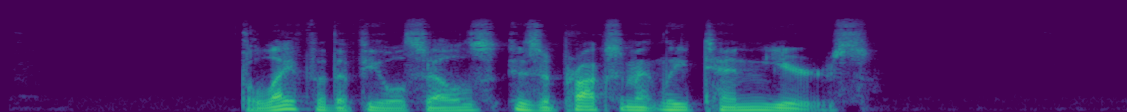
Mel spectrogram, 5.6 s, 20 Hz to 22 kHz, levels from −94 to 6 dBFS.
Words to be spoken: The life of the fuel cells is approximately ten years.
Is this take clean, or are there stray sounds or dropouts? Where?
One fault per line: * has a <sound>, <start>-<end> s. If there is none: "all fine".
all fine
